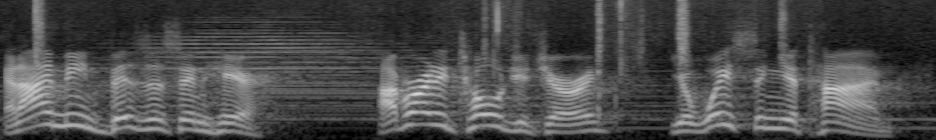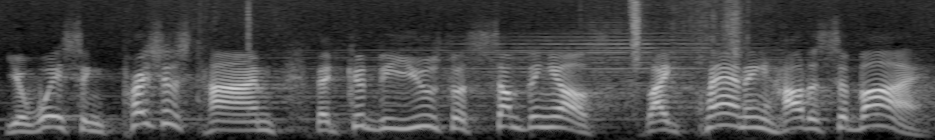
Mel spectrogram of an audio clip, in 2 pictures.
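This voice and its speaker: A man's voice: high voice, big pitch swings, a little fast. An actor playing an exasperated, stubborn man shut in his shelter in a radio drama. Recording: dull muffled sound, faint music.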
